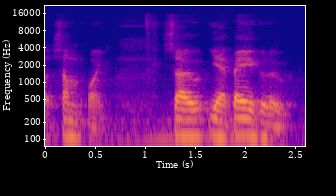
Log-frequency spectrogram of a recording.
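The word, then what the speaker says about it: Beyoğlu: So yeah, Beylu. But I don't think you pronounce the G. Quattro Girl said yeah, Beylu.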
